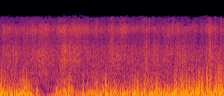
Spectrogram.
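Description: Strong wind buffeting the microphone: loud, steady rumbling wind noise, with a brief lull about a second in.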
